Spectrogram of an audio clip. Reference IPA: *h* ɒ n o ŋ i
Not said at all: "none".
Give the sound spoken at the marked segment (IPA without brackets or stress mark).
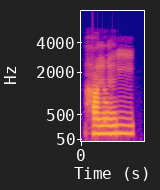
h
